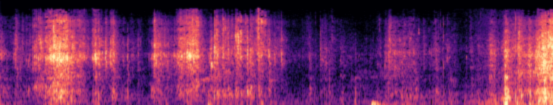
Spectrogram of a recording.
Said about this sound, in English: I have a feeling there's got to be something to this pint glass. So I'm going to open the box.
